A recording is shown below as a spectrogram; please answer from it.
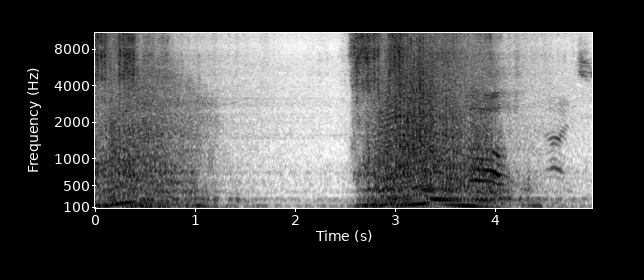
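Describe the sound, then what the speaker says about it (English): A 1970 Camaro RS/SS with a Chevy big block engine revs loudly twice, deep roaring bursts that drop back to a rumbling idle between them, close by. "Well, I love the sound of that big block."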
